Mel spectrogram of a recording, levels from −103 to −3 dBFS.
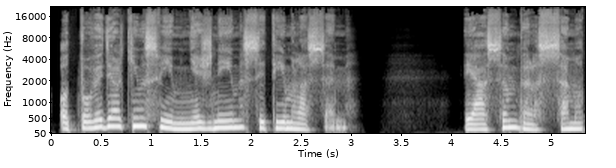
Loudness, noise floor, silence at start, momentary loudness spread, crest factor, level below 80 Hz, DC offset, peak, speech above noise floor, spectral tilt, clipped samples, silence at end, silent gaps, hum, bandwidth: -13 LUFS; -73 dBFS; 0.1 s; 5 LU; 12 dB; -60 dBFS; under 0.1%; -2 dBFS; 60 dB; -4.5 dB/octave; under 0.1%; 0 s; 3.14-3.29 s; none; over 20 kHz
